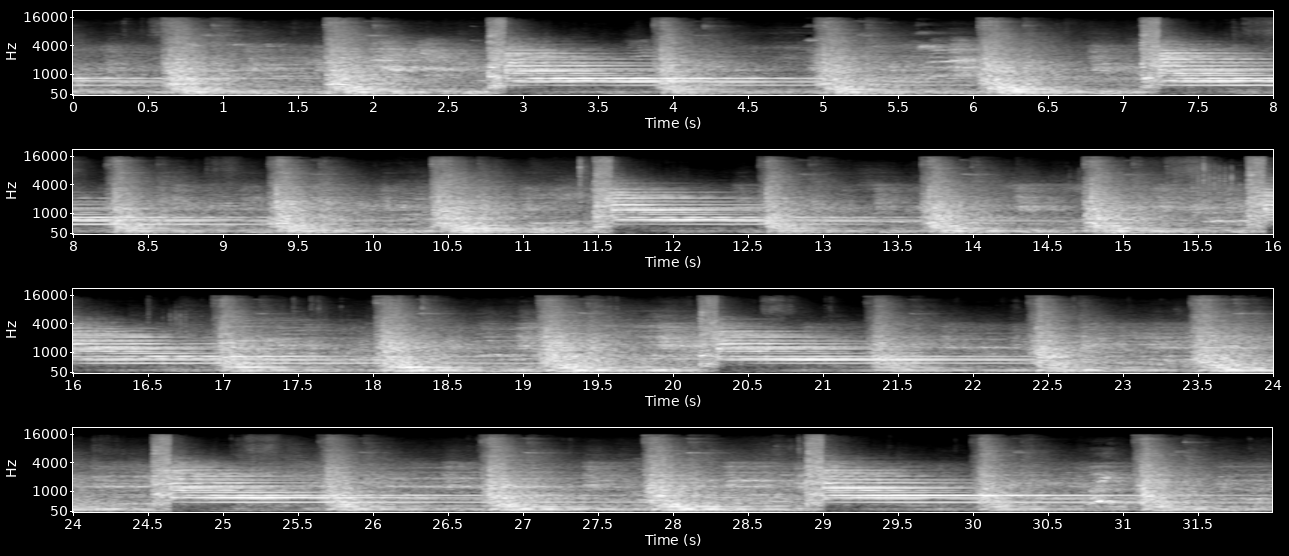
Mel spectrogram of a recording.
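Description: Temple bell and drum struck together in a steady repeating pattern. The bell's ringing tone comes back about every four seconds, with drum beats in between.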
